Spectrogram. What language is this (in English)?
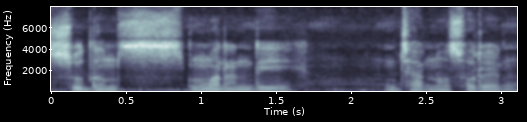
Santali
